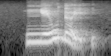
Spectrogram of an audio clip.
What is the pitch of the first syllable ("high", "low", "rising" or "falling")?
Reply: rising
